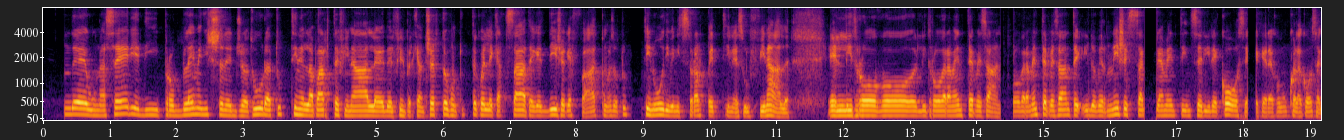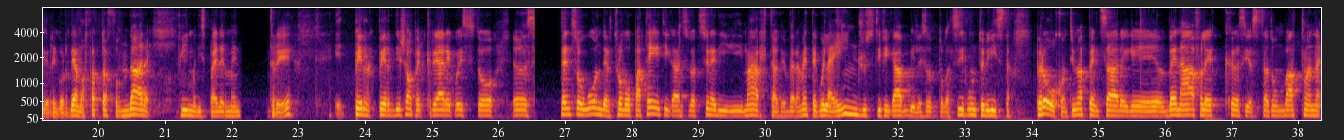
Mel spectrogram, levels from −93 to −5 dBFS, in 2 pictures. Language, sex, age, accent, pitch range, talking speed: Italian, male, 20-39, native, 130-150 Hz, 155 wpm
